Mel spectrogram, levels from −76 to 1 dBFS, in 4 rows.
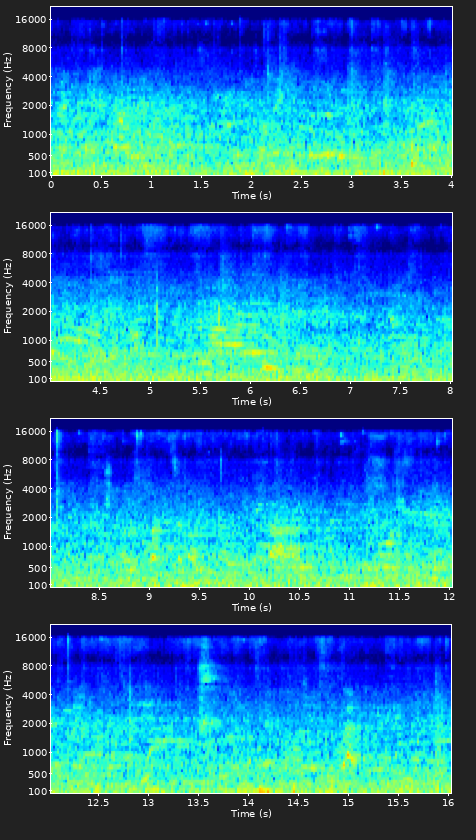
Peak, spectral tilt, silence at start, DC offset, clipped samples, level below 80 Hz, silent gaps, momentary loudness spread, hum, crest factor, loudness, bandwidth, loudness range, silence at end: -10 dBFS; -5 dB/octave; 0 s; under 0.1%; under 0.1%; -38 dBFS; none; 4 LU; none; 18 dB; -29 LUFS; 16 kHz; 2 LU; 0 s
